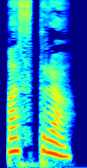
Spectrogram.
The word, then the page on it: ಅಸ್ತ್ರಿ: astri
